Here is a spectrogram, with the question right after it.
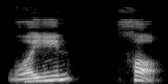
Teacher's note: ৩ নম্বর মাখরাজ কণ্ঠস্বরের শেষ ভাগ থেকে উচ্চারিত হয়, যেমন গইন, খ। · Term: হলকের শেষ ভাগ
